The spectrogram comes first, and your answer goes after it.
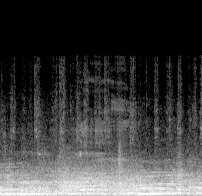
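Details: Calf calling with overlapping moos, several arched harmonic calls layered together in a busy, continuous chorus with no clear gaps.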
